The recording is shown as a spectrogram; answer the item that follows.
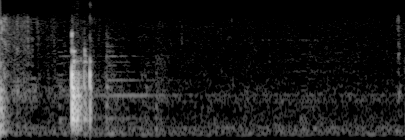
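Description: Two short handling noises about a third of a second apart, near the start, as a ceramic coffee mug is picked up and moved.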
